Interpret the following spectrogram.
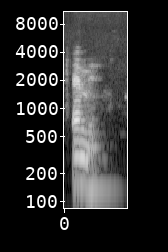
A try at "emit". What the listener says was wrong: More like an I. Emit.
